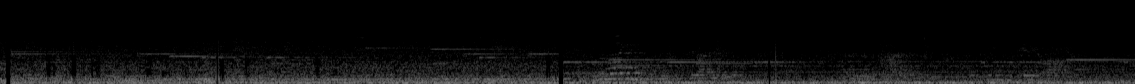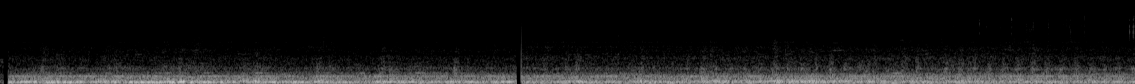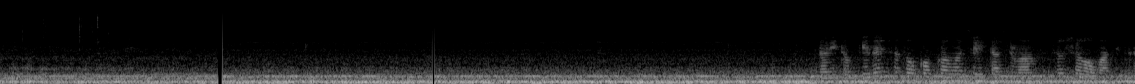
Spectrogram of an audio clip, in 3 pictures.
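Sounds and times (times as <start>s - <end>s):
train running rumble and hum: 11.3s - 34.0s.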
